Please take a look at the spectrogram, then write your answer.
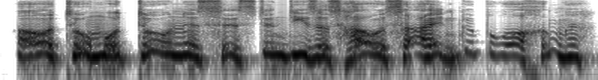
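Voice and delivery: high, slow reedy falsetto. Acted. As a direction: squeeze it out in falsetto. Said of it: "fistelte die alte Frau".

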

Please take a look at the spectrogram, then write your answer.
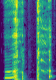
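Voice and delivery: high, wet dying cough; weak cough. Acted. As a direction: cough up blood. Wounded woman coughs. (schwaches Husten)

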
